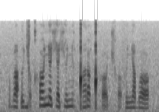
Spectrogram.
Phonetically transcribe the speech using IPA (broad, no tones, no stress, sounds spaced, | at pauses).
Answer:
b ɑ ʔ u ɟ ɔ̰ kʰ ɔ ɲ ɑ ç ɑ ç ʊ ɲ ɔ ɡ͡ǃ ɑ ɾ ɔ ǃʰ ɔ̰ t͡ʃʰ ɔ̰ f ʊ ɲ ɑ b ɔ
